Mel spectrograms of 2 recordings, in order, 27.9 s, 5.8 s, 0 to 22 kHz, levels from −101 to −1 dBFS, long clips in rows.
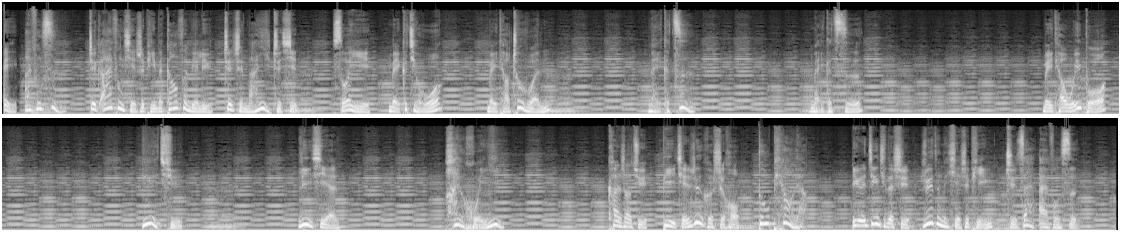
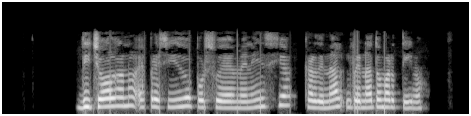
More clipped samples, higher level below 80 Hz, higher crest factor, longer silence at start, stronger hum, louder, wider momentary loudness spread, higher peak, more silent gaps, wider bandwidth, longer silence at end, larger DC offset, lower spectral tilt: neither; first, -28 dBFS vs -58 dBFS; about the same, 12 dB vs 16 dB; second, 0 s vs 0.95 s; neither; first, -11 LUFS vs -17 LUFS; first, 16 LU vs 10 LU; about the same, 0 dBFS vs -2 dBFS; second, none vs 3.74-3.78 s; first, 17 kHz vs 7.8 kHz; second, 0 s vs 0.6 s; first, 3% vs under 0.1%; about the same, -5 dB/octave vs -4 dB/octave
